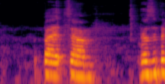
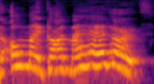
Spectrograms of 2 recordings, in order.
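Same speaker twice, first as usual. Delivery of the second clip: pained mother; 7 semitones higher, much slower than usual. Retold or imitated. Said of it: "She grabbed her head and said".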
